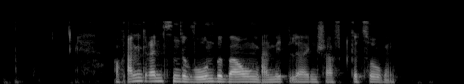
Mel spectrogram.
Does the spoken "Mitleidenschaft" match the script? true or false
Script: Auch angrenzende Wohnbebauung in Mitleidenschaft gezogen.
true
